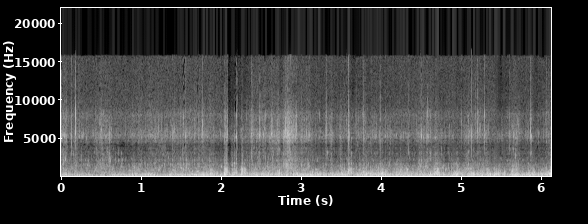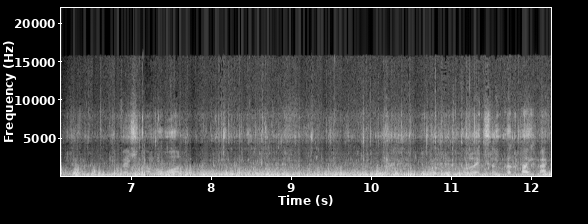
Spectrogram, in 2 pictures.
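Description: Steady wind buffeting the microphone, with choppy sea water around a kayak.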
